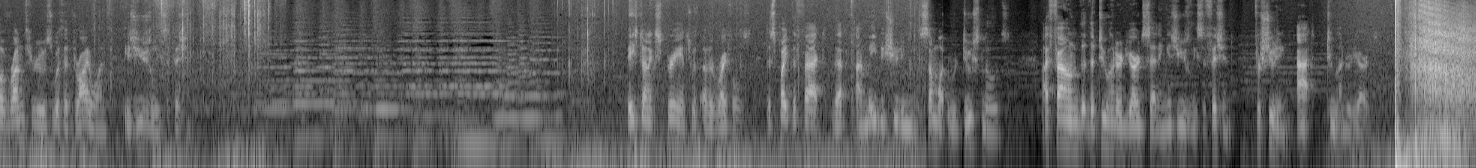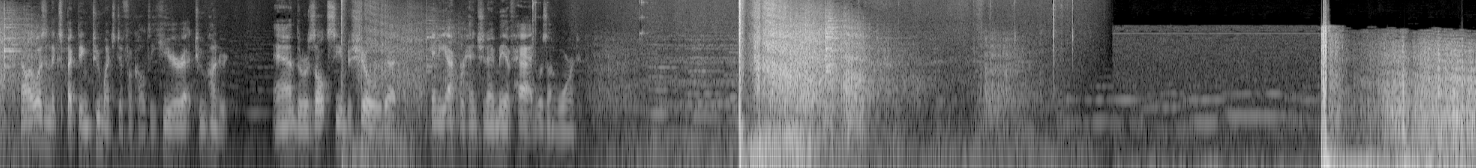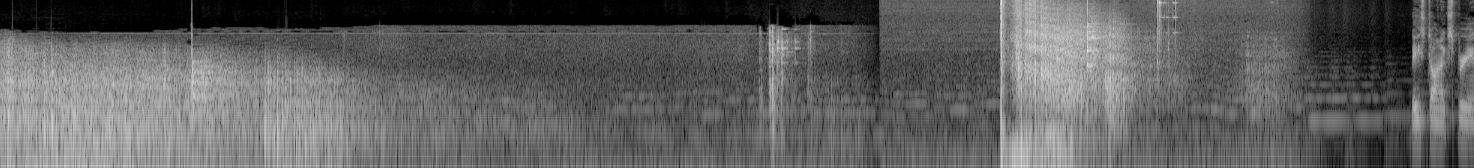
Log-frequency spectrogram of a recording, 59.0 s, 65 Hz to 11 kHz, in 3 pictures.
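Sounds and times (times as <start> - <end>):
soft background music: 0.0 - 37.8, 45.3 - 59.0
rifle shot echo: 18.6 - 20.5, 24.2 - 26.0, 29.5 - 33.7, 37.3 - 45.6, 52.7 - 55.3, 55.9 - 56.7.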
